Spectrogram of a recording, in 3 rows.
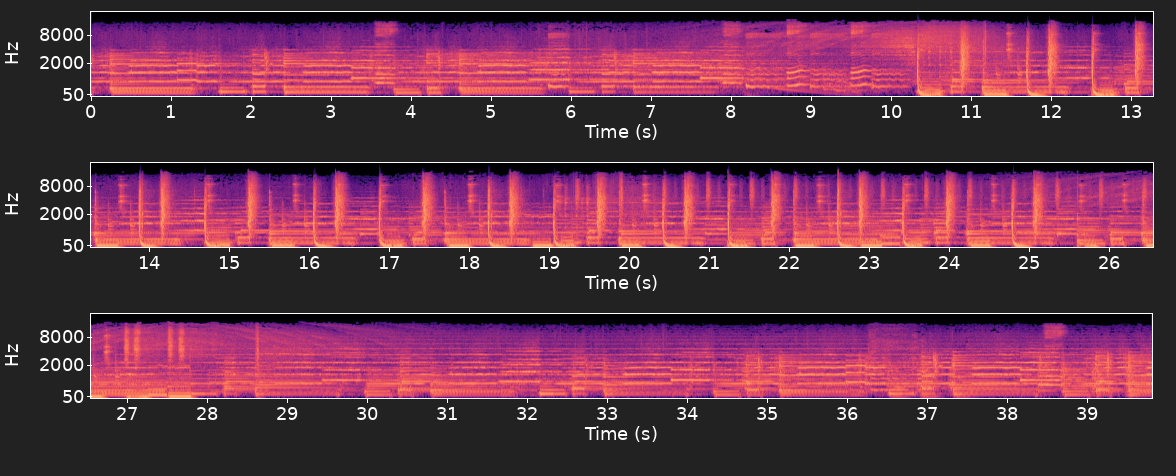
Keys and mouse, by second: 5.3 double click, 13.2 double click, 19.4 ctrl+click, 25.4 ctrl+i, 28.8 g, 36.7 alt+m, 38.8 shift+click.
